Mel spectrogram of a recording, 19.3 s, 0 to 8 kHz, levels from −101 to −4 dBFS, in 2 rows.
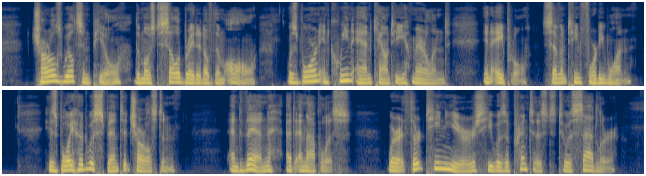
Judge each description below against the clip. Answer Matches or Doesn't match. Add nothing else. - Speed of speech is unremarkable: Doesn't match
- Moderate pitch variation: Matches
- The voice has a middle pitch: Matches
